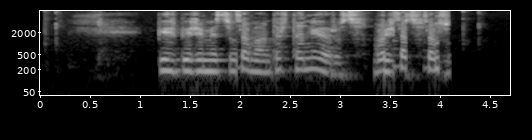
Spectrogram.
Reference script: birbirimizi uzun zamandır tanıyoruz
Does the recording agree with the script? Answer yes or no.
no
